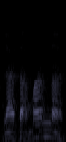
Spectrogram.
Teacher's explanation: namanya ismam, yaitu membacanya itu rada mencucu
